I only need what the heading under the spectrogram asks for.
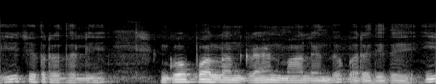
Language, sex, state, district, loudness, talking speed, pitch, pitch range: Kannada, male, Karnataka, Bangalore, -17 LUFS, 125 wpm, 100 Hz, 90-115 Hz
